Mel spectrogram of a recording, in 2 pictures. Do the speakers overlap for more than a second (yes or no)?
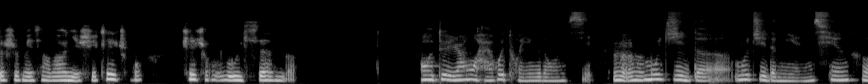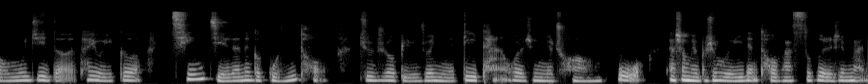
no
